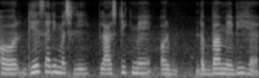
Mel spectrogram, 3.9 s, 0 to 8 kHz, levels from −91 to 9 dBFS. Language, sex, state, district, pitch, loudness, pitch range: Hindi, female, Jharkhand, Sahebganj, 185 Hz, -25 LUFS, 175-200 Hz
